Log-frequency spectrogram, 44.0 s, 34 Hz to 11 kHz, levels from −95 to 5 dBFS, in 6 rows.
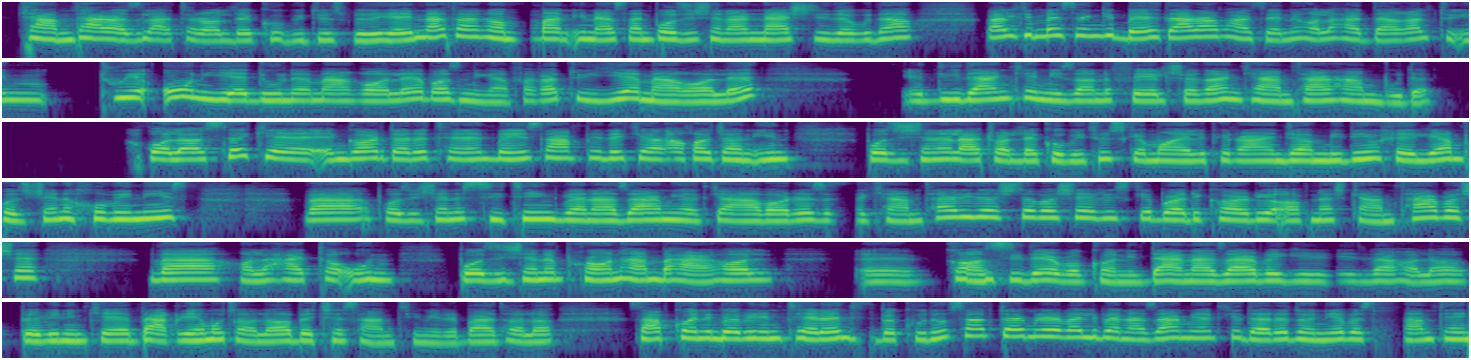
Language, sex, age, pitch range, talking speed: Persian, female, 10-29, 210-250 Hz, 175 wpm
